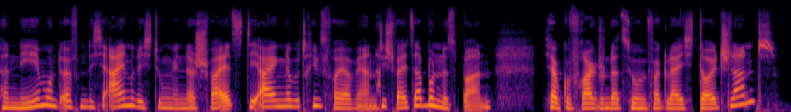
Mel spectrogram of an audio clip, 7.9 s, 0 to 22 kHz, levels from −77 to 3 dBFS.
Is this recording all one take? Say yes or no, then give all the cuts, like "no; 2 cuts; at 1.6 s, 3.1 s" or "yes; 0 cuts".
no; 2 cuts; at 3.8 s, 5.3 s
